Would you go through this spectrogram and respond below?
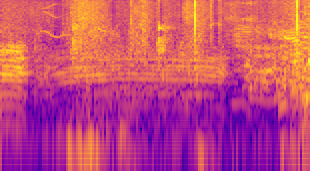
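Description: Cattle moo in Stronghold Crusader, several drawn-out bovine calls rising and falling over about two seconds amid faint game ambience, clear and fairly close, without speech.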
